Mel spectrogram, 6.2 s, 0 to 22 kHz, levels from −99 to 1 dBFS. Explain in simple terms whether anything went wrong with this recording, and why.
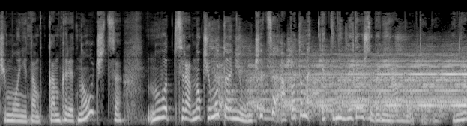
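Something went wrong from 2.75 s to the end of the clip. A feedback howl takes over. Two devices in the same room are on one call. Each microphone picks up the other's loudspeaker, so the sound goes round in a loop. Every trip makes it louder, not quieter. It narrows to a shrill tone around 2 kHz and ends up louder than the speech. One trip round the loop takes roughly 0.4 seconds.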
